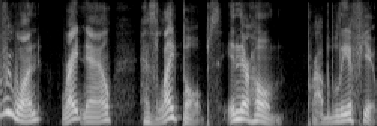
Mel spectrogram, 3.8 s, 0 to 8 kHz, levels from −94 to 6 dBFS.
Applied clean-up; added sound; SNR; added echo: none; none; none; none.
